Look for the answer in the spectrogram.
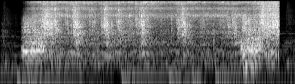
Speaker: I bent my bandsaw blade whenever I was cutting this big full log. I got it in there a little sideways, so you're going to hear it thumping a little bit, but I think it's still going to work.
